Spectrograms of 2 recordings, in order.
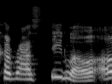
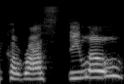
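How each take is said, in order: First: "Carrastillo." said firmly with a falling tone, quieter; settled pronunciation. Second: "Carrastillo?" tried out slowly with a questioning rise; tentative pronunciation. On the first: Host confirms a viewer's surname, "Carrastillo." said with a settled fall. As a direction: land on "Carrastillo." as the final answer. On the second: Host checks a viewer's surname, asking "Carrastillo?" with a rising tone. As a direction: test "Carrastillo?" like you're unsure, lifting at the end. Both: Shown as a demonstration. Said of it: "how you say your last name?".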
